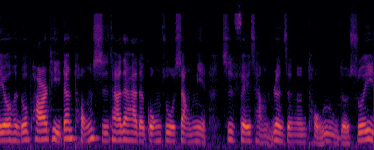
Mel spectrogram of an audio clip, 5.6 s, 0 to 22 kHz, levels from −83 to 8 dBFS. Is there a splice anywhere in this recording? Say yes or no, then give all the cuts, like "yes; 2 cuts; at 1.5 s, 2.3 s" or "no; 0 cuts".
no; 0 cuts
